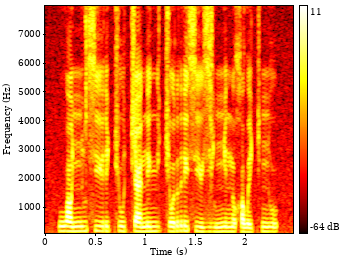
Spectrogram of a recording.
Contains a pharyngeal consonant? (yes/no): no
